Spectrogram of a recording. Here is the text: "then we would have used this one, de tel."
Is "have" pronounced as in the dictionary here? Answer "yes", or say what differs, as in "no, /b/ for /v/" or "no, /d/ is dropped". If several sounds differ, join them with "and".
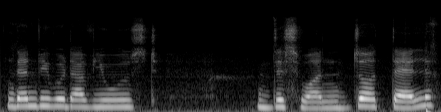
yes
